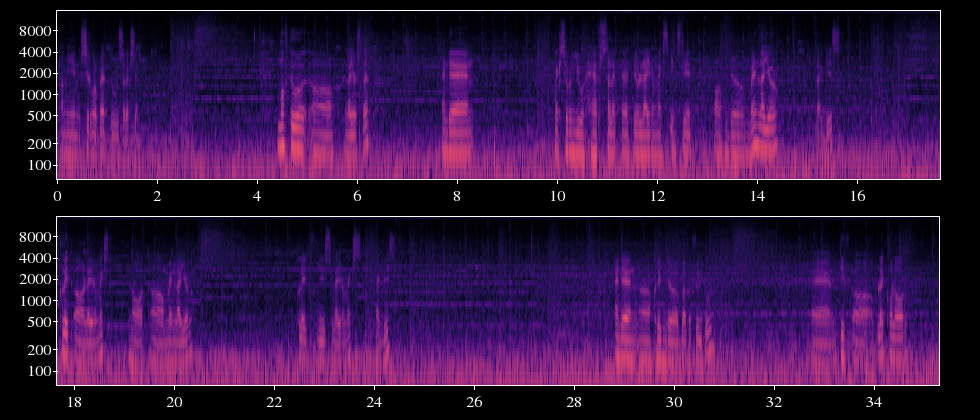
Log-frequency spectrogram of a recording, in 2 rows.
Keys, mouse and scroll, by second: 6.1 click, 15.4 click, 16.4 click, 18.2 click, 19.2 click, 19.7 click, 20.2 click, 20.6 click, 21.0 click, 21.6 click, 24.4 click, 31.9 click, 33.4 click, 34.3-35.3 drag.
